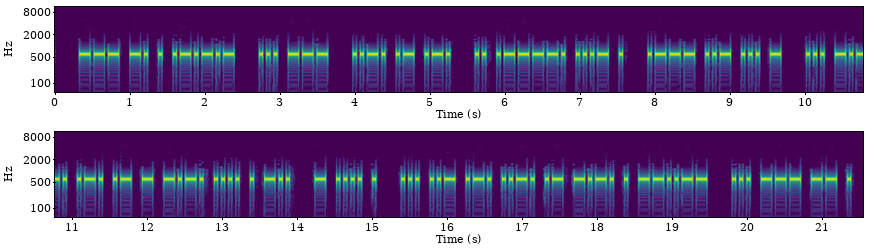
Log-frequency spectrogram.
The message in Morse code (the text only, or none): ONE. SO FAR I'VE JUST SCRATCHED THE SURFACE, SOME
